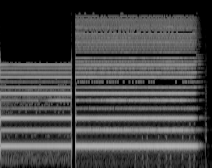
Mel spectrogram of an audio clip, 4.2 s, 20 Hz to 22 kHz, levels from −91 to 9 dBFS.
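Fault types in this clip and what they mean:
AAC compression: The music was likely squeezed through an AAC-LC encoder at a low bitrate, consistent with around 32 kbps. To save bits, the coder discards high-frequency detail and quantises what remains coarsely. Here nothing survives above 16.4 kHz, and the damage is plainly audible all the way through: the music sounds dull and smeared, with a warbling, fizzy texture on sustained tones where the coder can't keep up.
Input switched to a poorer device: For the first 1.5 s the music comes through what is likely a different, lower-grade input, such as a second microphone or a headset's call profile, before the system moves to the better one. That poorer path passes nothing above 5.6 kHz, so the opening sounds boxy and muffled. It also brings its own faint background noise, roughly 35 dB below the music. The loudness hardly changes, but an 80 ms gap of silence marks the changeover.
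GSM signalling bursts: From 2.69 s to 4.12 s, a nearby 2G phone is signalling to the network and sending short groups of radio bursts. The audio circuitry picks up this interference and rectifies it into sound. The result is a galloping, stuttering pattern of short buzzes at 217 Hz, sitting roughly 30 dB below the music until it stops just before the end.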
